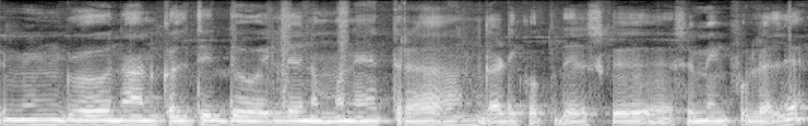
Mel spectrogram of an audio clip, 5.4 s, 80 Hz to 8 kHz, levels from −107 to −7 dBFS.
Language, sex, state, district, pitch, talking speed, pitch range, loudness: Kannada, male, Karnataka, Shimoga, 105 Hz, 120 wpm, 100-110 Hz, -16 LUFS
